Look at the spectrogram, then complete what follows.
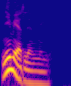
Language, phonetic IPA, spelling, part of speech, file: Russian, [nʲɪˈmʲedlʲɪn(ː)ɨj], немедленный, adjective, Ru-немедленный.ogg
- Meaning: immediate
